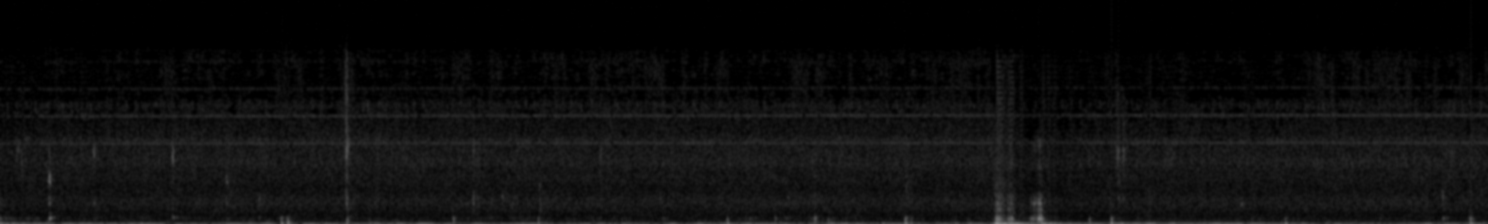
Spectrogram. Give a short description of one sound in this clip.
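Water rumbles softly and steadily, heard muffled underwater.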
